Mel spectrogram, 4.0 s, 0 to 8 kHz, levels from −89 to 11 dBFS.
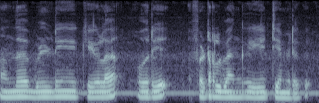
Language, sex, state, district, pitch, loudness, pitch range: Tamil, male, Tamil Nadu, Kanyakumari, 120 Hz, -17 LUFS, 115-125 Hz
